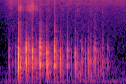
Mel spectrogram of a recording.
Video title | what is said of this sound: NEW Lattafa Asad Bourbon FIRST IMPRESSIONS | it's not in there snugly so it just kind of rattles a little bit and it sounds cheap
